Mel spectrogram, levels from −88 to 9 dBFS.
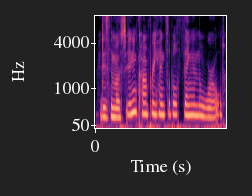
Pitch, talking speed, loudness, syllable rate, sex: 240 Hz, 205 wpm, -14 LUFS, 5.6 syllables/s, female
